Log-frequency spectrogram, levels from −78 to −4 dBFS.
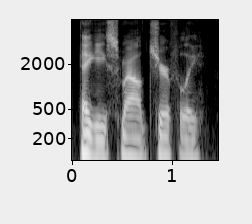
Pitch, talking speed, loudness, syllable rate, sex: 100 Hz, 125 wpm, -19 LUFS, 5.7 syllables/s, male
